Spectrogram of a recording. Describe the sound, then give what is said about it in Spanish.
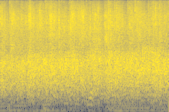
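A seated audience at an event of the Regulatory Council of the Ribera de Duero Designation of Origin in Roa applauds, a dense, steady wash of many hands clapping at once, loud and unbroken for a couple of seconds with no single claps standing out. “A ver si aplauden.”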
